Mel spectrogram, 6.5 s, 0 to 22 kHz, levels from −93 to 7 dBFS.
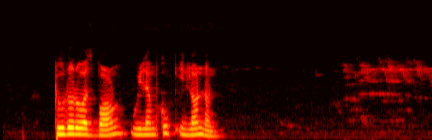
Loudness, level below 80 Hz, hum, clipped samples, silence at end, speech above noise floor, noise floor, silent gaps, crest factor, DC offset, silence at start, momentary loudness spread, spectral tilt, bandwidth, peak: -27 LUFS; -62 dBFS; none; under 0.1%; 3.2 s; 49 dB; -76 dBFS; none; 20 dB; under 0.1%; 0.85 s; 13 LU; -10.5 dB/octave; 3.8 kHz; -10 dBFS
